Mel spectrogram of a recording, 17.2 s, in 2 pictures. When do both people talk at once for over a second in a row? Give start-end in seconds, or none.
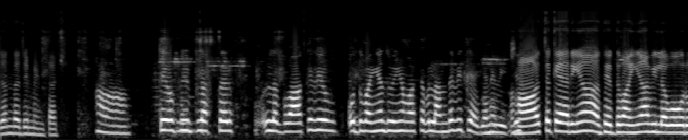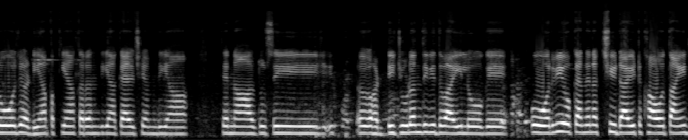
none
